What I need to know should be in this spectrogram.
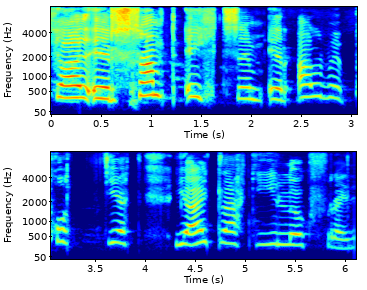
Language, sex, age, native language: Icelandic, male, 18-19, Icelandic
